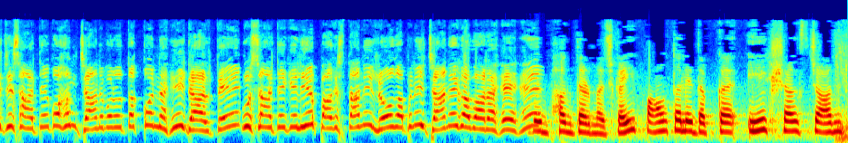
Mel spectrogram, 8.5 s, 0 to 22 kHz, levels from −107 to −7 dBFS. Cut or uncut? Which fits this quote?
cut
